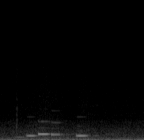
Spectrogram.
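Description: Short electronic computer chime: about five quick beeps stepping up in pitch and then back down, over a steady low hum.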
